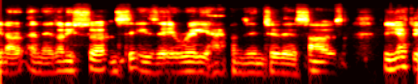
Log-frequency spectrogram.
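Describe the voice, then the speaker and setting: With an English accent, a man speaks at medium pitch and ordinary pitch variation in a dry, close sound with no echo. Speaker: guest. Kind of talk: casual chat.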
